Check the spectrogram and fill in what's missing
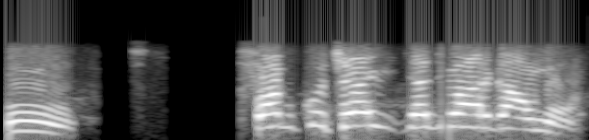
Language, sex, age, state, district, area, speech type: Maithili, male, 60+, Bihar, Muzaffarpur, rural, conversation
